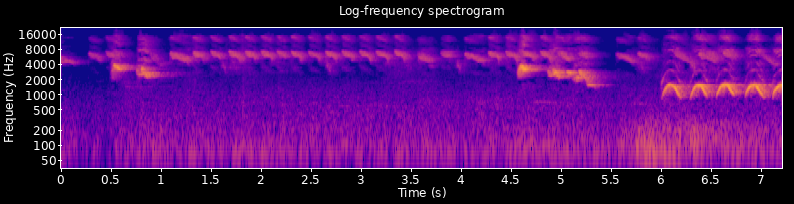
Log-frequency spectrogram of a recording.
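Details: Laughingthrush under training in the 'bắt cô trói cột' song style, singing and dancing: a few loud slurred whistles, then a quick series of five arched notes at the end, over a steady background of thin high chirping from other birds.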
